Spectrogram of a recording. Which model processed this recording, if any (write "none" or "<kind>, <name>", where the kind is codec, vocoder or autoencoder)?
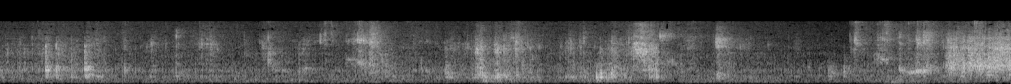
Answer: none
